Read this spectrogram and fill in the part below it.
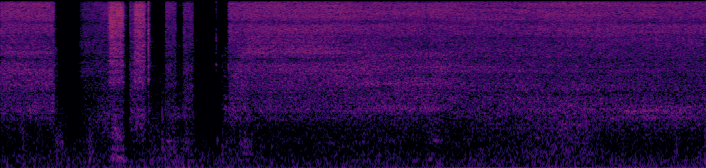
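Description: Airbrush spraying paint to fill in a drawn rectangle, heard as a steady near hiss of air through the nozzle with a few brief breaks and bursts early on before running continuously.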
